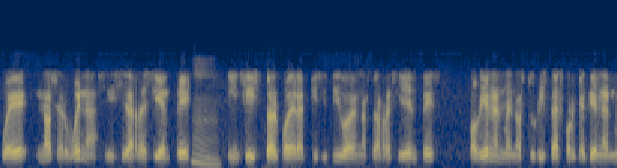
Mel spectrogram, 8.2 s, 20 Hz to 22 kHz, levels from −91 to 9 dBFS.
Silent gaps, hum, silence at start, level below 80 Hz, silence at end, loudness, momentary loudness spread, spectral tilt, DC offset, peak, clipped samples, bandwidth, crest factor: none; none; 0.05 s; -70 dBFS; 0 s; -21 LUFS; 11 LU; -0.5 dB/octave; under 0.1%; -2 dBFS; under 0.1%; 5.4 kHz; 20 dB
